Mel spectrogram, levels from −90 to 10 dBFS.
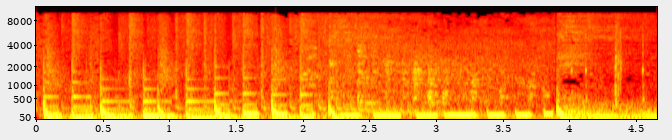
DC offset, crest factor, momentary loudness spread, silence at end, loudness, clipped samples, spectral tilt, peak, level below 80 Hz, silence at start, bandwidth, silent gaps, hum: under 0.1%; 12 dB; 2 LU; 0 s; -14 LUFS; under 0.1%; -5 dB/octave; 0 dBFS; -18 dBFS; 0 s; 10.5 kHz; none; none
